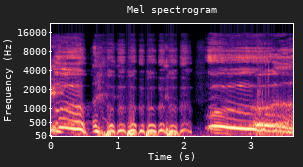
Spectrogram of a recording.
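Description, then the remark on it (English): A voice imitates a woman doing a manly grunt while straining on the toilet: a low groan, then a quick run of about eight rhythmic, pulsing grunts, ending in a long drawn-out strained moan, loud and without other speech. “Like, she was doing the manly grunt when she was shitting.”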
